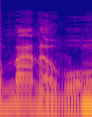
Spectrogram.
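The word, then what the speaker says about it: man-o'-war: Is it man-of-war or man-o-war? – Man-o-war. Portuguese man-o-war. – But I think you say it like man-o-war.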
